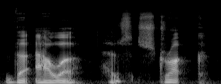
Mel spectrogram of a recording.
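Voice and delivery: slow, hushed voice of doom; solemn pronouncement. A narrator's reading. Aslan cuts off the prince's rant, solemn and slow.

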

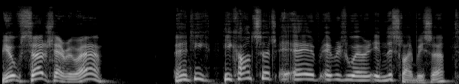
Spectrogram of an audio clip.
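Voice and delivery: high, stammering anxious scholar; a jittery young wizard stammering high; nervous wizard. A narrator's reading. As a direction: stumble over every word, flustered. Wizard voiced in audiobook.

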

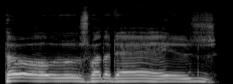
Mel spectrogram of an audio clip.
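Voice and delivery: very slow, drawn-out wistful sigh of words; sad. A narrator's reading. Undershaft pining for old opera, sadly. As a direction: mourn the past, stretching every word. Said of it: "said Undershaft sadly".

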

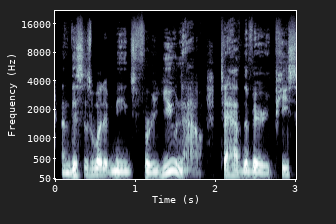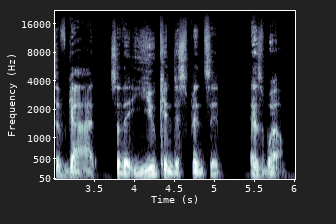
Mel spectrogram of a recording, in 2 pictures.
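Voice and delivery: ordinary talk, nothing marked

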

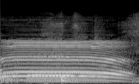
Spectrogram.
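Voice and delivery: loud jeering boo; mock boo. Booing the friend's joke in loud mock jeering. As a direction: heckle the joke-teller playfully.

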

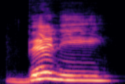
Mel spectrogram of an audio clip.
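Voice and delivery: high, loud name call; sudden call. A narrator's reading. Sister suddenly calling her little brother, a sudden call. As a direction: call out to get his attention. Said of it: "Jessie said suddenly".

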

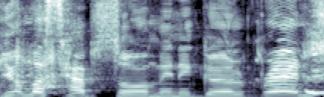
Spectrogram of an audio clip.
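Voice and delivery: put-on loud Filipino accent, "girlfriends" with P for F; Filipino auntie. Tita teasing a boy about girlfriends, loud Filipino accent. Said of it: "we can't say our Fs".

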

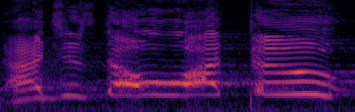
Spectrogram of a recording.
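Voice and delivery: a stubborn heart yelling its refusal; high, drawn-out cry of I don't want to; defiant outburst. Acted. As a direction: shout it high and slow, refusing. Worshipper confessing stubborn refusal.

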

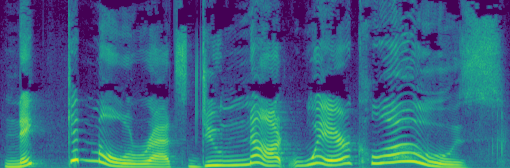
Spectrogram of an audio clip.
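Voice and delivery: loud, slow shout. Acted. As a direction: shout it at him, word by word. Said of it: "they're shouting at him".

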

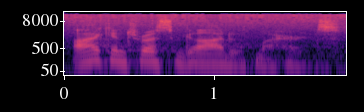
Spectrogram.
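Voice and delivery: softly restated; hushed affirmation; gentle, low reminder; quiet recap. Shown as a demonstration. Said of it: "quiet recap".

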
